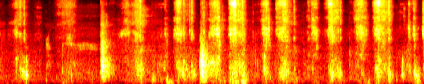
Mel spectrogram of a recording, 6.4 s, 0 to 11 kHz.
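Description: A No. 5 hand plane taking quick repeated shavings from a glued-up cherry panel, worked at a diagonal to flatten its high spots. The soft rasping strokes come faster and more evenly in the second half, about three a second.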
